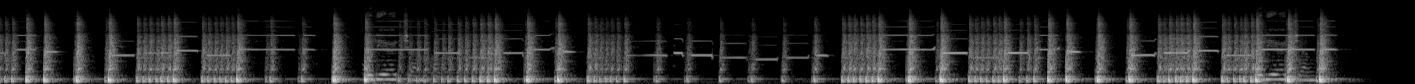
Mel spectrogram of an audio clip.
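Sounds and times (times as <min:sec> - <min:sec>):
fife and drum transition music: 0:00.0 - 0:13.5.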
